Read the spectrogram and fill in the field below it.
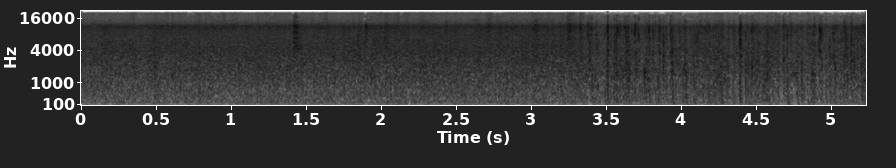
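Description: Heavy rain pours steadily over a forest, a dense continuous hiss of drops striking leaves and surfaces, close and loud throughout with slightly stronger bursts near the end; no voices.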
